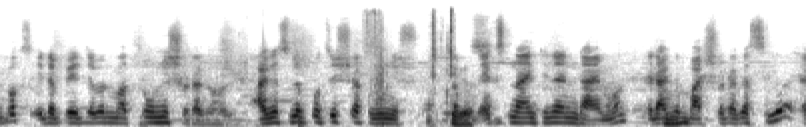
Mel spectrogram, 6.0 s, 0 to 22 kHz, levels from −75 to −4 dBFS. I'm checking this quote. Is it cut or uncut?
cut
